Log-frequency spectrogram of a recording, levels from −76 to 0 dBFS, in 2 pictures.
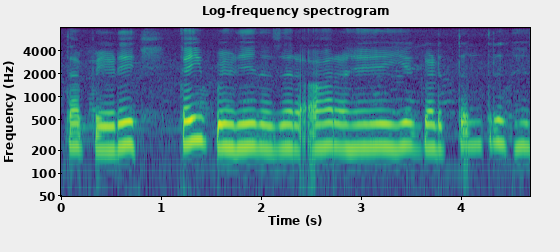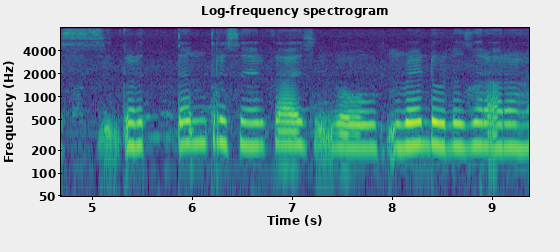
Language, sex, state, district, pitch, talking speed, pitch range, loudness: Hindi, female, Bihar, Purnia, 225 Hz, 120 wpm, 215-230 Hz, -18 LUFS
